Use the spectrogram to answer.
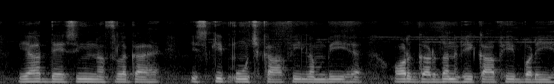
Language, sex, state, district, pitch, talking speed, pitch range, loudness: Hindi, male, Bihar, Muzaffarpur, 120 Hz, 175 wpm, 115-125 Hz, -32 LUFS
